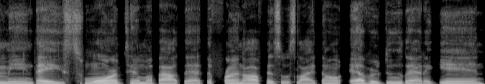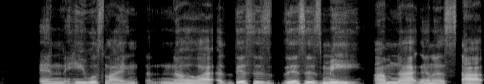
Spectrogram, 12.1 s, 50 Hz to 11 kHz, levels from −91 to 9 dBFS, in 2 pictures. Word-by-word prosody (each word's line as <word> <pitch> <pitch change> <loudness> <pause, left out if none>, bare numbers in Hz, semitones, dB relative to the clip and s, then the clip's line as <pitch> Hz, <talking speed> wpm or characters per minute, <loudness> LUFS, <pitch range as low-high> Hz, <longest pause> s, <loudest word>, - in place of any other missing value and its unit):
mean, 95 -4 -1
they 105 0 +2
swamped 105 +5 +2
him 100 -2 -1
about 95 0 -1
that, 95 -3 -4
the 90 - -6
front 105 0 +1
office 100 -2 -1
was 95 0 -8
like, 95 -1 -4
"Don't 100 -1 -2
ever 105 -1 +1
do 105 +2 -3
that 100 -2 -1
again." 105 +2 -2 0.5
And 90 -1 -2
he 120 +4 -1
was 115 -3 0
like, 95 -2 -2
"N 85 -3 -7
n - - -14
no, 130 - 0
uh, 120 -2 +3 0.3
this 145 +3 +3
is 135 -1 -1
this 145 +5 +3
is 120 -4 +2
me. 110 - +4
I'm 120 +4 +2
not 120 -4 +4
gonna 110 -3 0
stop, 95 - +2
105 Hz, 165 wpm, -24 LUFS, 95-115 Hz, 0.5 s, me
